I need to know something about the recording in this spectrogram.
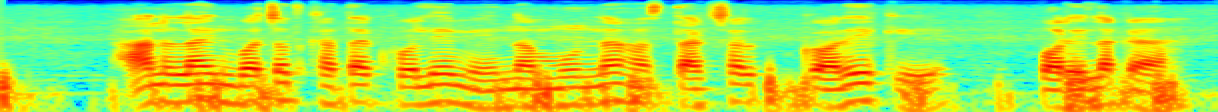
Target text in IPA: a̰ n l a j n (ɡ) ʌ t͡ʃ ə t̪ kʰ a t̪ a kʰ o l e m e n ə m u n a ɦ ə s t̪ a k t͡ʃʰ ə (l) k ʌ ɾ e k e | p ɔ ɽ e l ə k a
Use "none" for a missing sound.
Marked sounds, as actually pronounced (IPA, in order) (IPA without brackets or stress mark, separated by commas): b, ɾ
